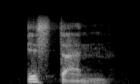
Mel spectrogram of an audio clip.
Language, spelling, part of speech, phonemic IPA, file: Occitan, estant, noun, /esˈtant/, LL-Q35735-estant.wav
- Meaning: shroud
